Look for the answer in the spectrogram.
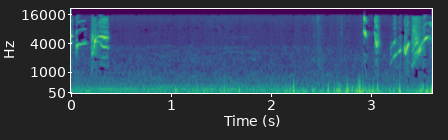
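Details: European goldfinch song for training: a brief high twitter at the start, a quiet gap, then bright chirping, slurred notes returning at the end over low background rumble.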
